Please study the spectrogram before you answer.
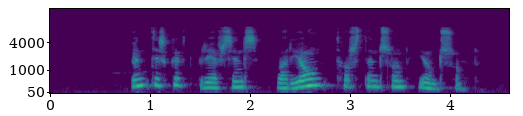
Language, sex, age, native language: Icelandic, female, 30-39, Icelandic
